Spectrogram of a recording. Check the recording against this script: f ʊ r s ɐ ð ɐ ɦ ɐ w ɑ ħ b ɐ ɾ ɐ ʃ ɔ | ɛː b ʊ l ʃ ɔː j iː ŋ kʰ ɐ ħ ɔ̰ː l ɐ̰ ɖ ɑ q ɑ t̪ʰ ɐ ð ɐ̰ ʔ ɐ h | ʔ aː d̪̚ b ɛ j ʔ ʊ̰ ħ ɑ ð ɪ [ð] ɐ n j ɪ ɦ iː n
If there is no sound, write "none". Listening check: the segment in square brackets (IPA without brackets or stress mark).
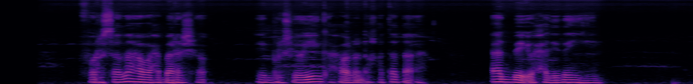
ð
